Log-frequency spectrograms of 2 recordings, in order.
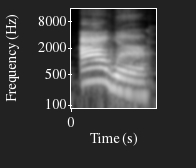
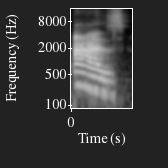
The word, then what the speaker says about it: hour: Hour. The H is silent and it's not ah. You say, I I need to spend 2 hours.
